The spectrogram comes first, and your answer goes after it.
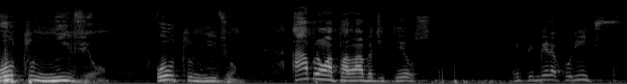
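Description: Here a man talks with a high pitch. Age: 60s. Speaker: apostle preacher. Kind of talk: sermon. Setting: church. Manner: animated.

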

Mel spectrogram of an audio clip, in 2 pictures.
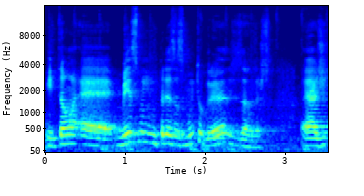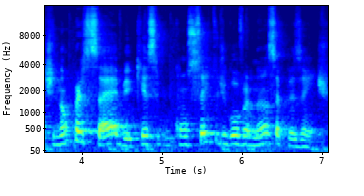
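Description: Music plays in the background as a man speaks at a high pitch. His pace is moderate and his pitch variation ordinary. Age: 30s. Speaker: computer engineer and entrepreneur. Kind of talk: interview. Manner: hesitant, many fillers.

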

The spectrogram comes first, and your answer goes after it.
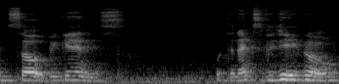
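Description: A woman speaks at a medium pitch and a fairly slow pace. Noticeable background noise runs under her voice. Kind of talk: casual chat.

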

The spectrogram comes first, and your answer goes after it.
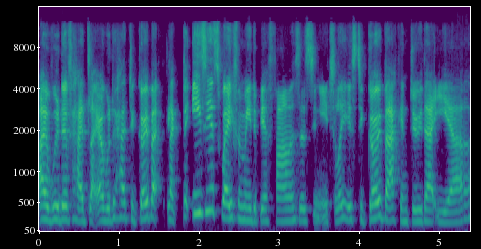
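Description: Speaking with an Australian accent, a woman has medium pitch and fairly even intonation. The background is quiet. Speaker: herbalist and conference organiser. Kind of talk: interview. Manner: hesitant, many fillers.

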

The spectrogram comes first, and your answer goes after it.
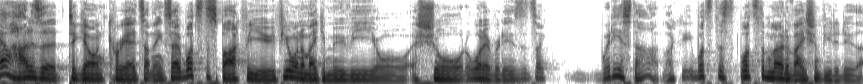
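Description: With an Australian accent, a man talks at a very fast pace in a medium pitch, with lively intonation and big swings in loudness. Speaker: podcast host.

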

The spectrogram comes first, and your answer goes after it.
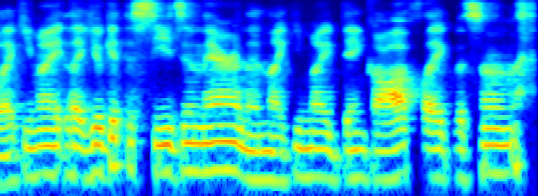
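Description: A man with an ordinary speaking voice talks fairly quickly at a fairly low pitch, with ordinary pitch variation and hardly any pauses. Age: 30s. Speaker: animal rights activist. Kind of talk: casual chat.

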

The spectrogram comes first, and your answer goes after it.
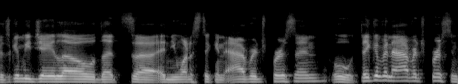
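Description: Using a normal speaking voice, a man talks at medium pitch with lively intonation. The background is quiet. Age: 30s. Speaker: podcast host. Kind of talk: casual chat.

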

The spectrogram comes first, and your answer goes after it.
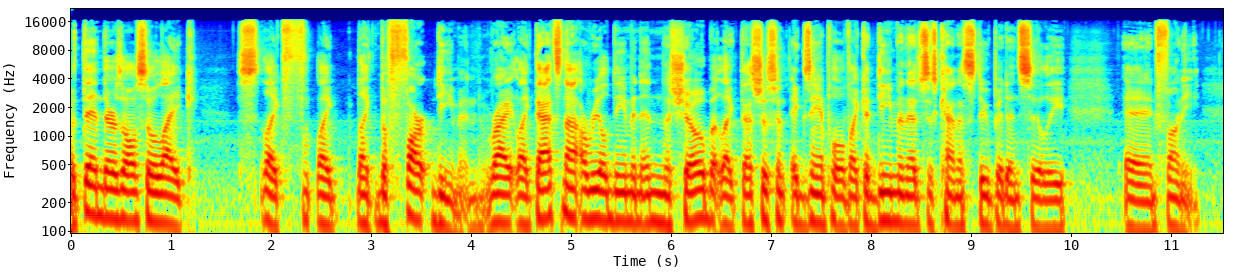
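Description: Recorded very cleanly with a silent background, a man speaks at medium pitch and a moderate pace, his tone dark and mellow and his intonation fairly even. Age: 20s. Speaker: solo podcast host. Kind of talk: casual monologue. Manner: filler-heavy, hesitant.

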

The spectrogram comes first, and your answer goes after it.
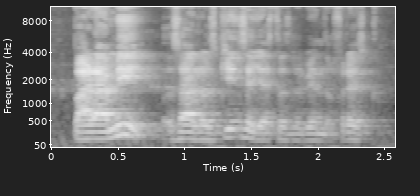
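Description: A man talks at a fairly quick pace. Noticeable background noise runs beneath him. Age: 20s. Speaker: podcast guest. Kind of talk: casual chat.

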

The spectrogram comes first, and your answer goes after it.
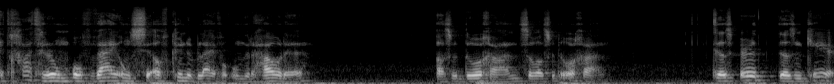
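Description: The speaker is a man with a fairly slow delivery. Long pauses come often. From Suriname, raised in Amsterdam Bijlmer from age six. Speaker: film director. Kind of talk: casual interview. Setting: studio, around a table.

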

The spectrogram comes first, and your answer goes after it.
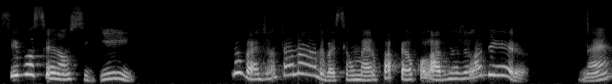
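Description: With long, frequent pauses at a moderate pace, a woman talks in a high voice that swings very widely in pitch. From Brazil, Goiás (Goiânia). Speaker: psychiatrist and lecturer. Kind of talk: guest lecture.

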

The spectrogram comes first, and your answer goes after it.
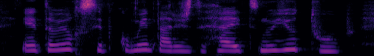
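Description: The dark, mellow voice has fairly even intonation, recorded very cleanly over a silent background. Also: woman. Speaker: YouTuber and gaming writer. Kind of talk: casual chat.

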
